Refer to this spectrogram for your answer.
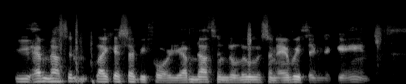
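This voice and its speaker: In an ordinary speaking voice, a man talks at a fairly quick pace in a medium pitch with fairly even intonation and a dry, close sound with no echo. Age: 60s. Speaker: program participant. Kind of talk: testimony.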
